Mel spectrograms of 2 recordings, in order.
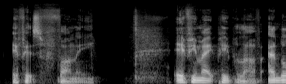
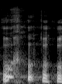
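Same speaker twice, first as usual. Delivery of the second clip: higher-pitched mock "ooh"; playful crowd "ooh"; shocked crowd reaction; 6 semitones higher than usual. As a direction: imitate an audience's scandalised "ooh". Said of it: "so people go".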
